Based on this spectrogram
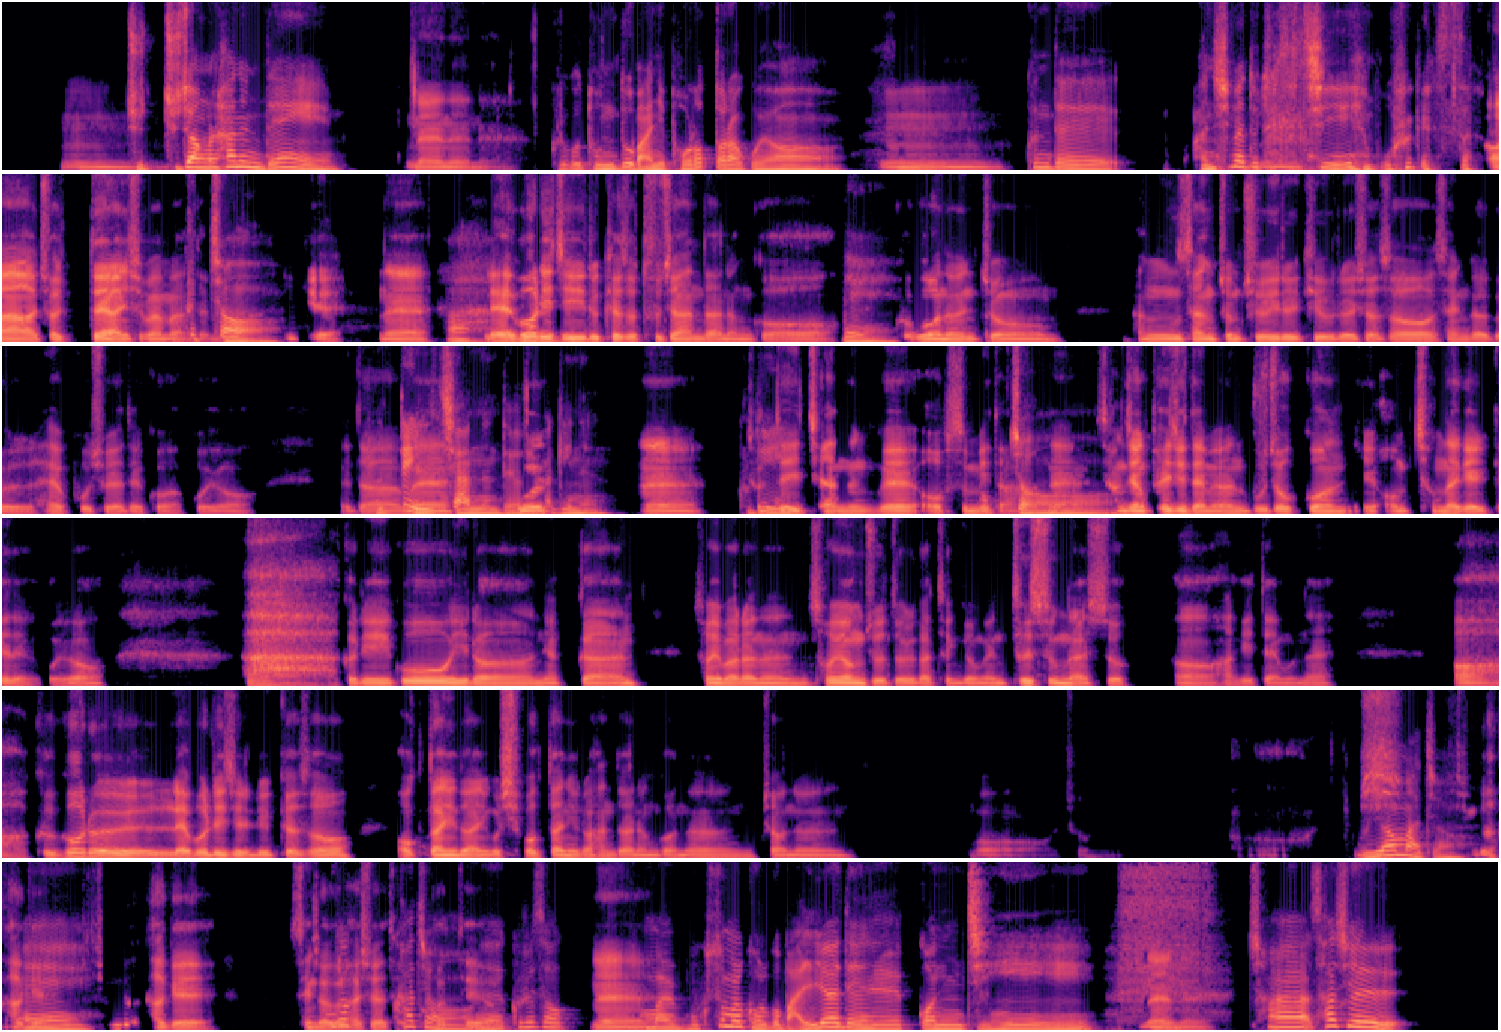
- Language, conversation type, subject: Korean, advice, 가족과 돈 이야기를 편하게 시작하려면 어떻게 해야 할까요?
- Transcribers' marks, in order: other background noise; laughing while speaking: "되는지 모르겠어요"; tapping; teeth sucking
